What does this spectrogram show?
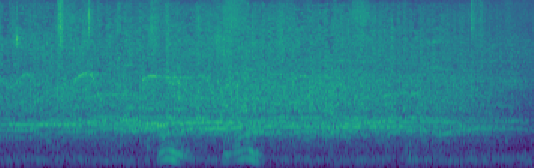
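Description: Steady crowd applause welcoming the program's guest fills about five seconds, dense and even, with a couple of short rising-and-falling vocal calls in the middle before the clapping eases slightly toward the end.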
